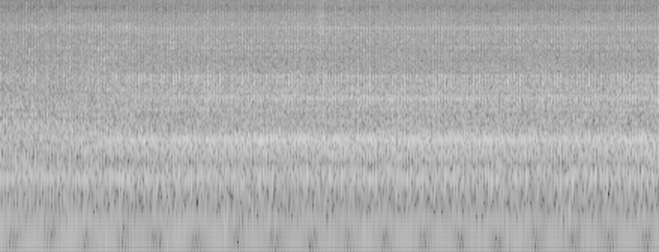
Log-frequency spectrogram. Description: Mit der Zeit verschleißen sie, werden beschädigt und verhärten sich, wodurch sie auf den Riemenscheiben durchrutschen und dieses Geräusch verursachen.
